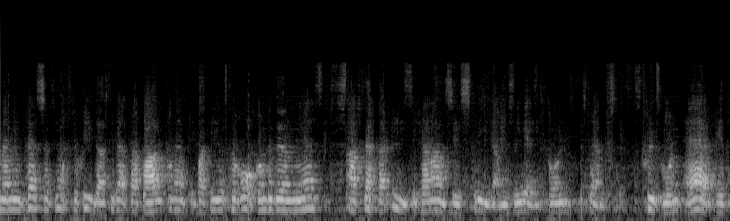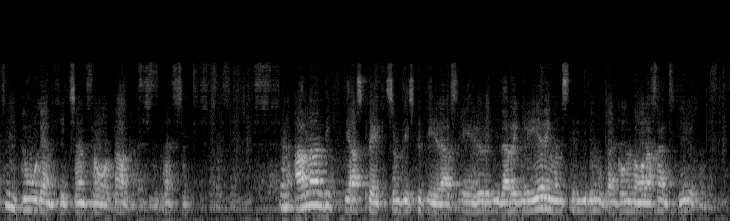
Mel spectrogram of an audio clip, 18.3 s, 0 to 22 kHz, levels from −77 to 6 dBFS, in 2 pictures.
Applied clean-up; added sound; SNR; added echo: neural separator model SepFormer DNS4.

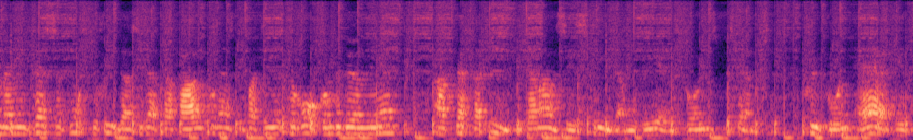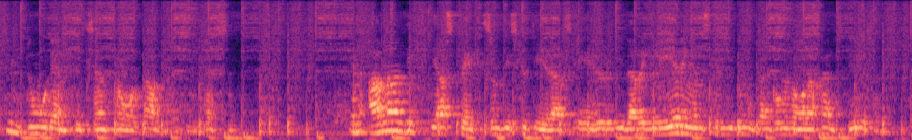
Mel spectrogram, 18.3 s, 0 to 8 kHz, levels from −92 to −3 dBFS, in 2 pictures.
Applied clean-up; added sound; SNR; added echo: none; Drum kit; 9 dB; reverberation time 0.5 s.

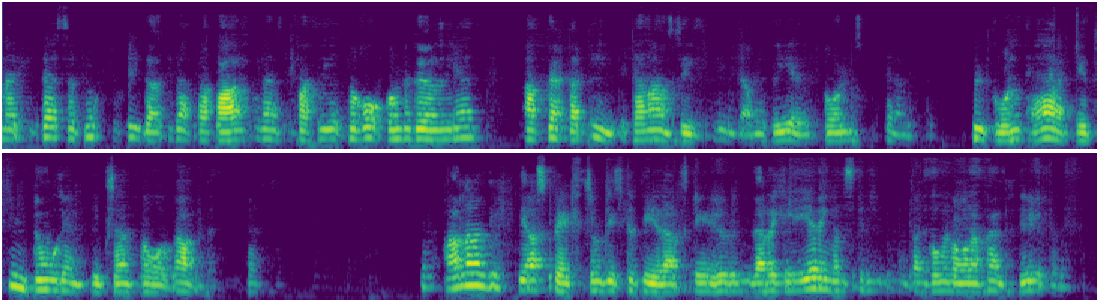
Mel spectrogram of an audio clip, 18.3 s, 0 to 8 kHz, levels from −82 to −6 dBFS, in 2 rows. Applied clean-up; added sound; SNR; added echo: neural mask model DeepFilterNet 3.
